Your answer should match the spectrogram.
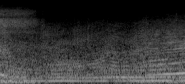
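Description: Jim Clark's Lotus 49 race car engine under way, a steady droning engine note with a sustained pitch held throughout, close and loud, with no talk.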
